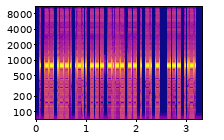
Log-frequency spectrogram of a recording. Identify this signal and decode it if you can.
Morse code, heard as a keyed tone, about 48 wpm, 800 Hz. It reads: EMPLOYMENT OF
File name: ANGLAIS texte clair 3 vitesse 45 mots minute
